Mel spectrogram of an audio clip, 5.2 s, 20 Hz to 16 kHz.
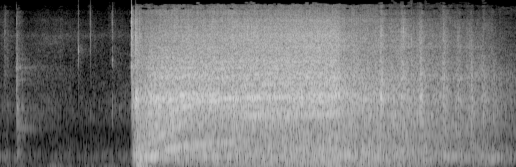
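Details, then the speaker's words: Farmall 400 tractor bought as a non-runner, now reassembled; first start: quiet, then the engine catches abruptly and settles into a steady even roar, turns over nicely with less gunk coming out; clean start, normal cranking and running. "that's good turns over nice sounds like it not nearly not nearly as much Gunk come out as I other than that key is kind of a nuisance to use"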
